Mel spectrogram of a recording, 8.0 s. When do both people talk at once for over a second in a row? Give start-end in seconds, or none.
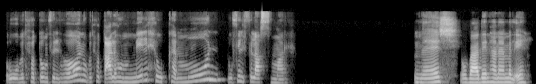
none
